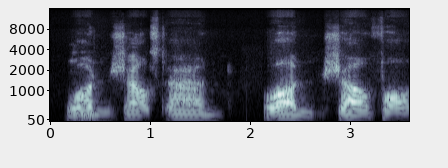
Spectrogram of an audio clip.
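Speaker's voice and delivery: steady, low, rasping robot voice. Trying out an Optimus Prime line on stream, low raspy Optimus Prime voice. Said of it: "a low and raspy voice".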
